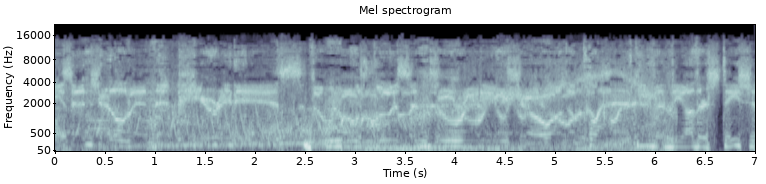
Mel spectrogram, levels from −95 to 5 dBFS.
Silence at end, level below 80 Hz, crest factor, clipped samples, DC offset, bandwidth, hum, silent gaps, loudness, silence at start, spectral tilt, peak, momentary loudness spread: 0 s; -38 dBFS; 10 dB; under 0.1%; under 0.1%; 16.5 kHz; none; none; -9 LUFS; 0 s; -1 dB/octave; 0 dBFS; 2 LU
